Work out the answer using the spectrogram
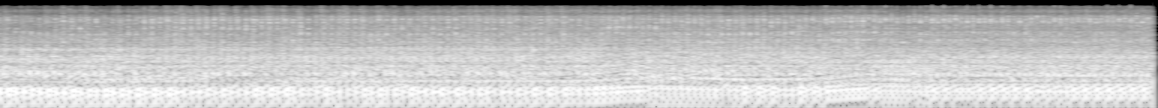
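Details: John Deere L-Series lawn tractor running after a deck spindle replacement, a dry whirring rumble beneath the steady engine: both deck belt-guide idler pulley bearings are still noisy and need replacing.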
